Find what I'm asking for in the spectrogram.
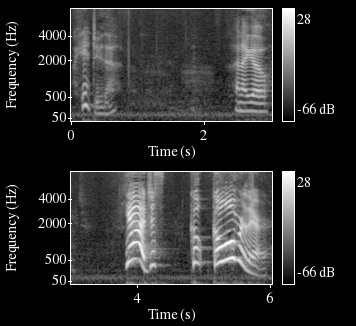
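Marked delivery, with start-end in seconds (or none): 0.0-0.7 put-on low, very soft child's refusal; reluctant child. Child balks at greeting her friend, small reluctant voice. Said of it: "She goes". 3.8-6.0 high, loud parental prodding; insistent urging. Retold or imitated. Mom pushes shy daughter toward friend, mock-insistent. Parent pushing reluctant child.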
